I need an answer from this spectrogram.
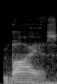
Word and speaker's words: bias: But even you can agree that a confirmation bias is a dangerous thing. When pronouncing this word, it's pretty simple and straightforward. There are two syllables. The stress is on that first syllable. Bias.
